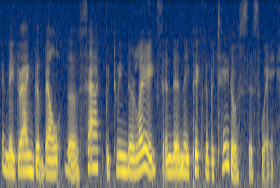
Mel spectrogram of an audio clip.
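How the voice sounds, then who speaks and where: A woman's voice: medium pitch, creaky, dark tone. An older woman, a state representative, unhurriedly recalling her childhood in an oral history interview. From Montana, raised in Eastern Washington. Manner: reflective, unhurried storytelling with frequent restarts.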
